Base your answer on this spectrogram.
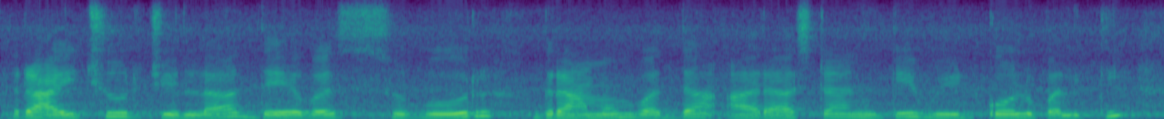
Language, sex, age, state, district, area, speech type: Telugu, female, 18-30, Telangana, Hyderabad, urban, spontaneous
